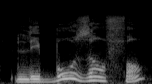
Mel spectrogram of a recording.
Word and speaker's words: beaux enfants: And here it's quite interesting because even if you've got this X, well, phonetically it will be like Z, so like if it would be an S, okay?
